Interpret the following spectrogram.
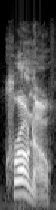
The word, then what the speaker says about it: Chrono: default ones in which case this guy is pronounced Chrono yeah I thought it was Chrono what until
